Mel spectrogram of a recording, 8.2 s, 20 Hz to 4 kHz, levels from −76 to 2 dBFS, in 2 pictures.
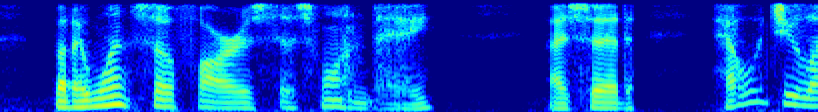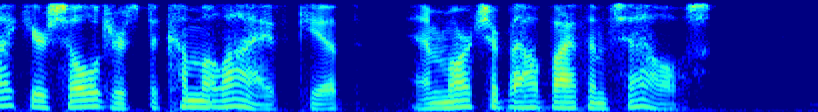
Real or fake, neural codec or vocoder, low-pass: fake; codec, 16 kHz in and 24 kHz out, 0.6 kbps, FocalCodec, streaming, 2048 codes; 3.6 kHz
